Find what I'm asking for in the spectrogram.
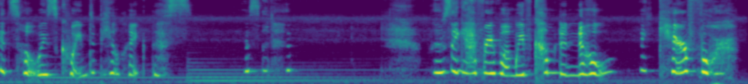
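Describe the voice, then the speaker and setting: A woman voicing a gentle, long-lived wife with a soft, tender, plaintive way of speaking in a fan drama dub. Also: extremely high pitch, measured pace. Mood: tearful grief. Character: gentle grieving wife, long-lived, mourning lost friends. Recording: music bed with plucked guitar.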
